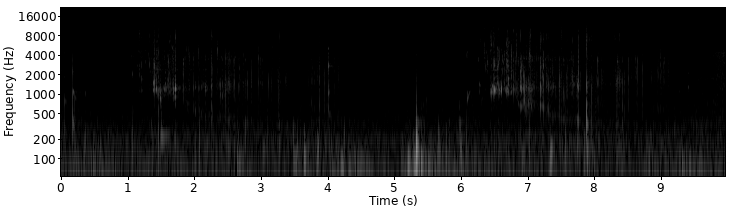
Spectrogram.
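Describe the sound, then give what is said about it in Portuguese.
Beer is poured twice into glasses, each pour a bubbling, splashing burst of a few seconds with a sharp clink between them. The sound is moderately loud, and no one speaks. “Olha, eu tenho certeza que com esse barulho, para quem está ouvindo, ficou é, muito cara, afim de abrir uma cerveja.”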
